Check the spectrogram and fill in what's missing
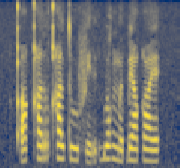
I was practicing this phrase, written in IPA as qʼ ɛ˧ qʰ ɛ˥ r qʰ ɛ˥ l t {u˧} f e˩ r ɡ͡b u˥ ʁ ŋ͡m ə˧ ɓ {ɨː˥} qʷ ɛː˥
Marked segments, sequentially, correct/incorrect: incorrect, incorrect

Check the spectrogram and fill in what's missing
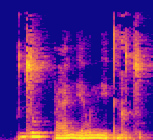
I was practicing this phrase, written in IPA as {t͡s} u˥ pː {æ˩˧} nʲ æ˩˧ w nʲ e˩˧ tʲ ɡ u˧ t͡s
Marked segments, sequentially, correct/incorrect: incorrect, correct

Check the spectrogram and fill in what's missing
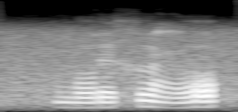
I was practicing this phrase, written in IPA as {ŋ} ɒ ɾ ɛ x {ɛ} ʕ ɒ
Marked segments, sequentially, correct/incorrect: correct, incorrect

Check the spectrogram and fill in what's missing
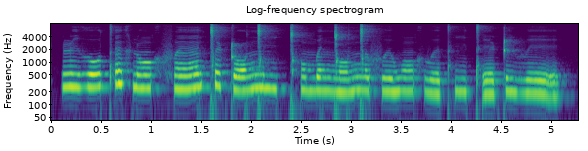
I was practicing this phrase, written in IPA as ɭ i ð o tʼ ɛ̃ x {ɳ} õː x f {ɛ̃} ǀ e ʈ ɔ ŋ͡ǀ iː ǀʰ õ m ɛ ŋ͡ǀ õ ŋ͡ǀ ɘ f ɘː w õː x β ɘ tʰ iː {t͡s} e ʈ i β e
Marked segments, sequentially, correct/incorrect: correct, incorrect, incorrect

